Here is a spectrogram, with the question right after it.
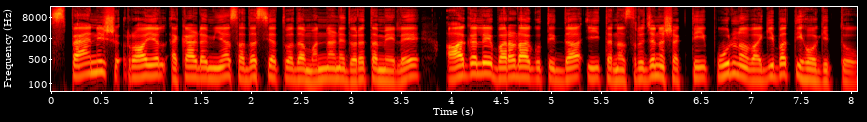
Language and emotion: Kannada, neutral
